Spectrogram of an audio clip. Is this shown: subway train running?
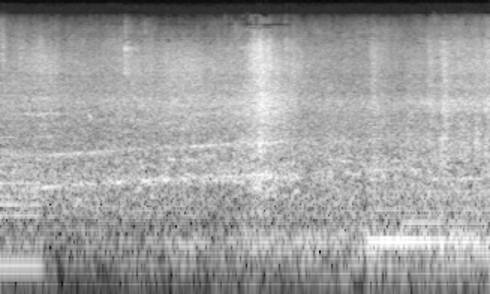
yes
